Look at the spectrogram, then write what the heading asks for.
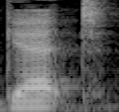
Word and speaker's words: get: get dinner should we get dinner I noticed that the T here is a stop T I don't release it it's not get dinner it's get get get get dinner get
